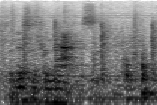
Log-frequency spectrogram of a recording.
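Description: Chalk tapping and scraping on a blackboard as an equation is written, in short strokes and taps.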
